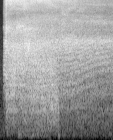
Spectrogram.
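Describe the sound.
A pressure release valve lets out a loud, steady hiss that starts abruptly and slowly eases off over about two seconds, alone and without talk.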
